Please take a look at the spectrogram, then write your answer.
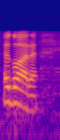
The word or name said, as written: agora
